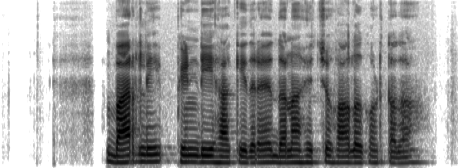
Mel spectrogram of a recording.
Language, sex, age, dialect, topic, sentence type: Kannada, male, 25-30, Coastal/Dakshin, agriculture, question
